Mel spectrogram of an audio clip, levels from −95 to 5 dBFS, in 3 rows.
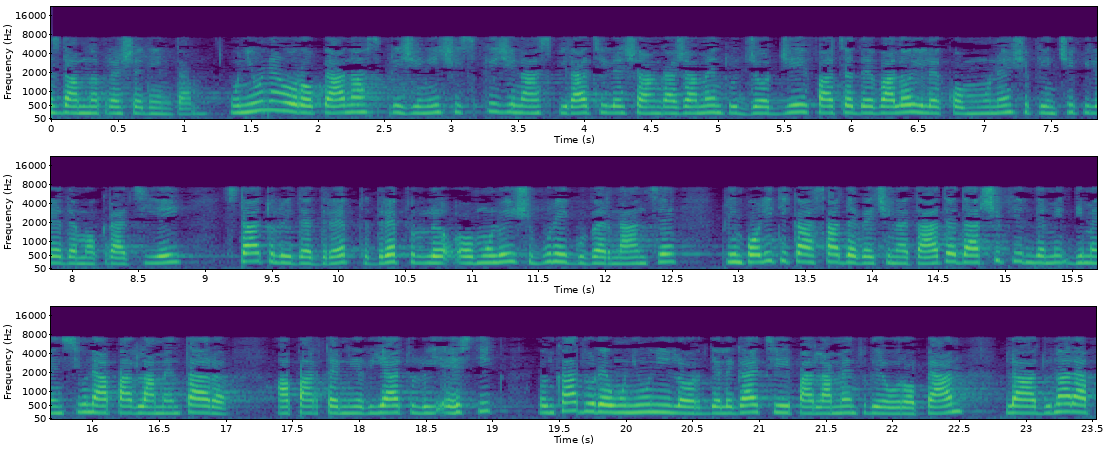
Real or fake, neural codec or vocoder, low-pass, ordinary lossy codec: real; none; 7.2 kHz; none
